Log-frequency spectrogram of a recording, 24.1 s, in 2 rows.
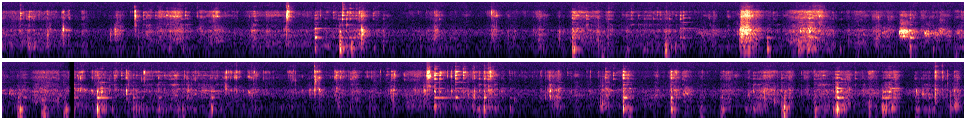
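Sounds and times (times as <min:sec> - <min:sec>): chewing and crunching: 0:00.0 - 0:24.0.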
